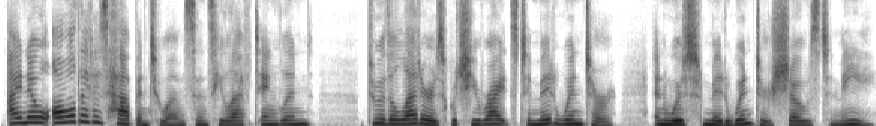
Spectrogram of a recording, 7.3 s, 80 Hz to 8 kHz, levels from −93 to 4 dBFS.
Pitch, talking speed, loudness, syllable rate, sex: 245 Hz, 215 wpm, -17 LUFS, 5.6 syllables/s, female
